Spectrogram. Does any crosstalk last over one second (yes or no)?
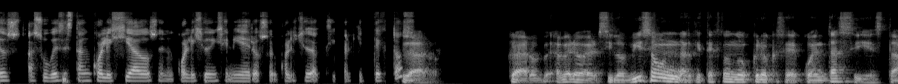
no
